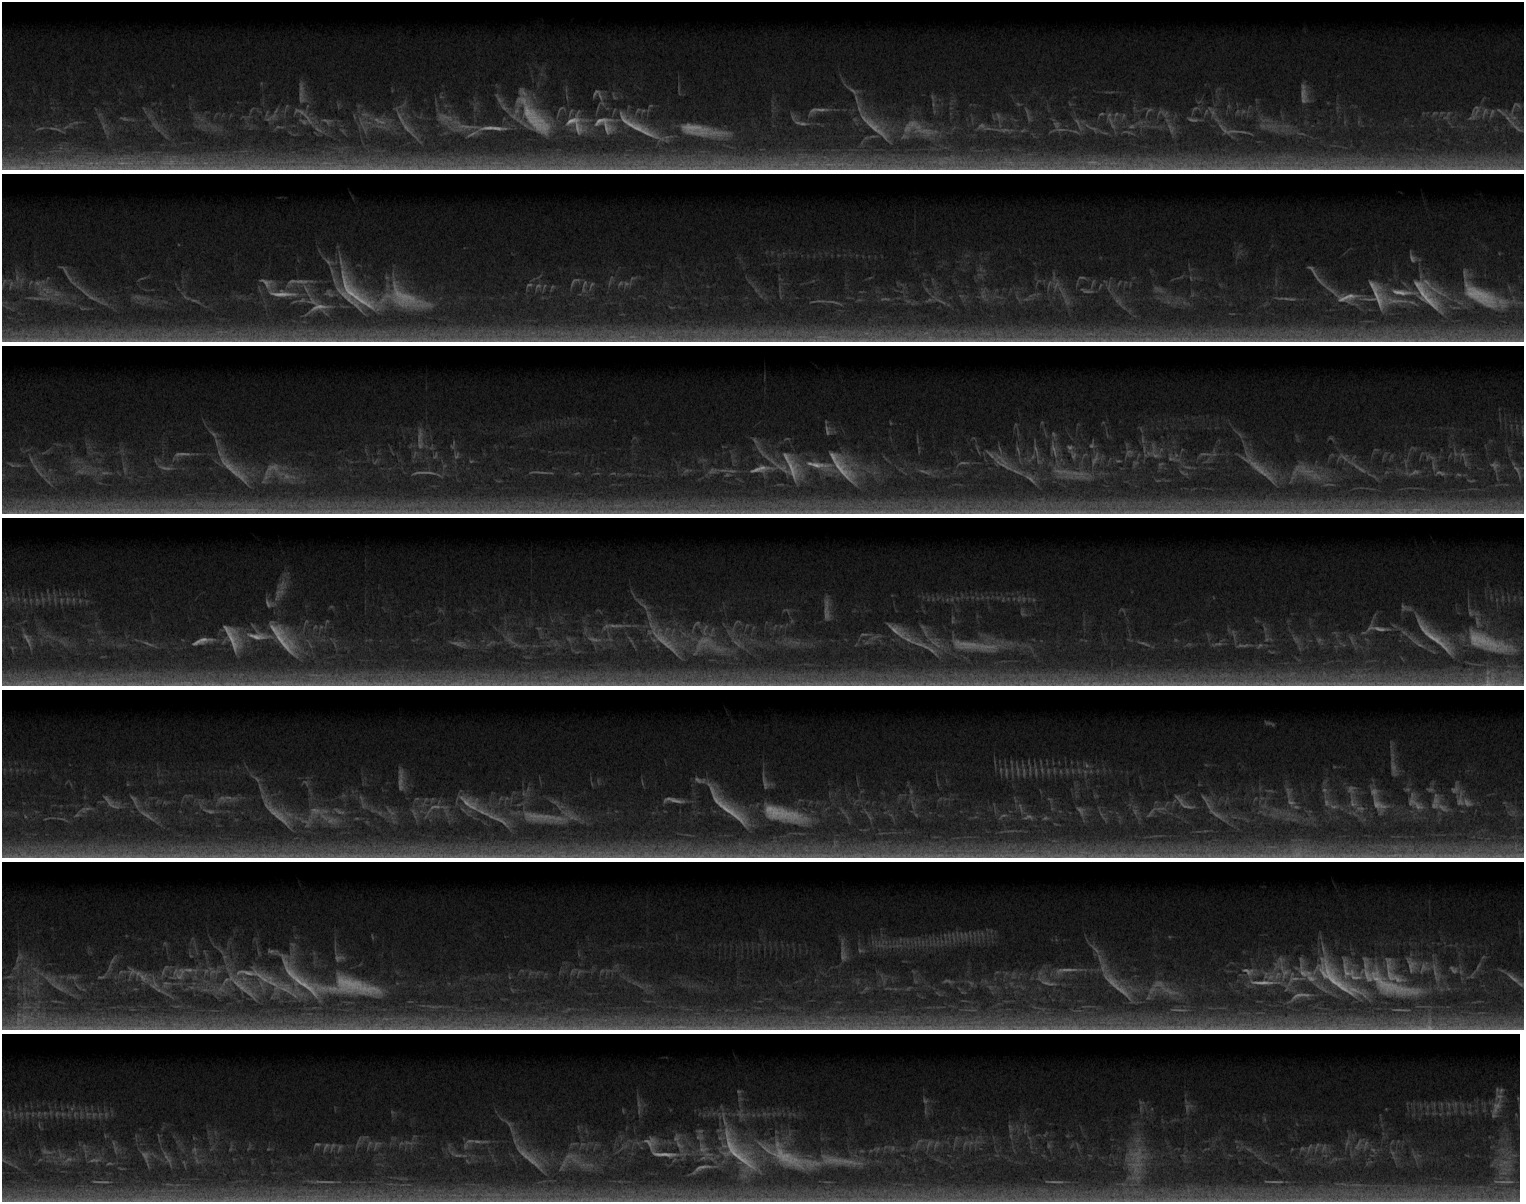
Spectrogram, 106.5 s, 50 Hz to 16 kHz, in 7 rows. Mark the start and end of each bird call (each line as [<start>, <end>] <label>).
[0.00, 19.76] Rufous-collared Sparrow (Zonotrichia capensis)
[20.26, 21.76] Common Tody-Flycatcher (Todirostrum cinereum)
[22.46, 33.76] Rufous-collared Sparrow (Zonotrichia capensis)
[22.66, 24.06] Yellow-faced Grassquit (Tiaris olivaceus)
[34.06, 37.26] unidentified bird
[37.26, 48.96] Rufous-collared Sparrow (Zonotrichia capensis)
[45.36, 46.66] Yellow-faced Grassquit (Tiaris olivaceus)
[51.26, 69.26] Rufous-collared Sparrow (Zonotrichia capensis)
[54.76, 56.16] Yellow-faced Grassquit (Tiaris olivaceus)
[60.36, 61.46] Yellow-faced Grassquit (Tiaris olivaceus)
[70.76, 72.36] Yellow-faced Grassquit (Tiaris olivaceus)
[73.56, 75.76] Slate-throated Redstart (Myioborus miniatus)
[78.06, 80.16] Rufous-collared Sparrow (Zonotrichia capensis)
[84.66, 86.16] Yellow-faced Grassquit (Tiaris olivaceus)
[85.96, 90.76] Rufous-collared Sparrow (Zonotrichia capensis)
[91.26, 92.56] Yellow-faced Grassquit (Tiaris olivaceus)
[95.76, 100.06] Rufous-collared Sparrow (Zonotrichia capensis)
[98.16, 99.36] Yellow-faced Grassquit (Tiaris olivaceus)
[99.96, 105.56] Common Tody-Flycatcher (Todirostrum cinereum)
[105.26, 106.36] Yellow-faced Grassquit (Tiaris olivaceus)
